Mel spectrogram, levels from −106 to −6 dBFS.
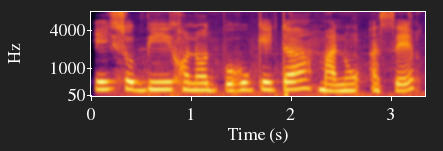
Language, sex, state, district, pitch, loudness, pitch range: Assamese, female, Assam, Kamrup Metropolitan, 255 Hz, -14 LUFS, 230-270 Hz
